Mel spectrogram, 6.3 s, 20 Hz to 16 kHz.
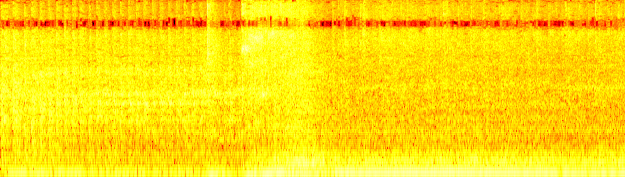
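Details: Blown, LS-swapped Mopar V8 after head gasket repair, replaced intake air temperature sensor and fixed fuel pressure sensor, firmware update and slight fuel-table trim: starter cranks briefly, catches and settles into a steady, deep, even idle without knocks or misses; normal idle.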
